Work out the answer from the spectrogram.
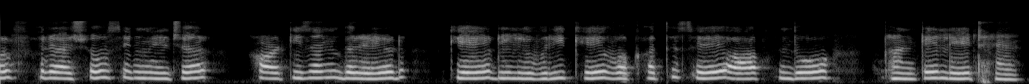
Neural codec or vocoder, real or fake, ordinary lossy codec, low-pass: codec, 16 kHz, 4 kbps, FreqCodec, smaller model; fake; none; none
